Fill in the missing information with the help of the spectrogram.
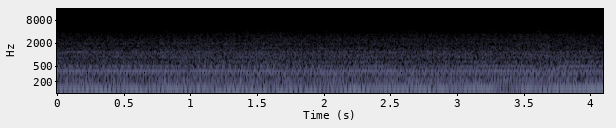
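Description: Twin Selva White Whale 300 EFI outboards, 4.2-litre V6 engines, running steadily with the boat under way, an even note that does not change.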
